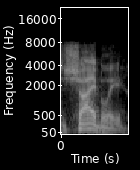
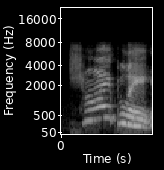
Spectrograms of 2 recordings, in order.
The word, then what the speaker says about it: Schaeuble: Schaeuble. Is that how you pronounce it? I was looking that over and I'm going, does that sound right? It's a tricky one. It's Schaeuble. Schaeuble.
